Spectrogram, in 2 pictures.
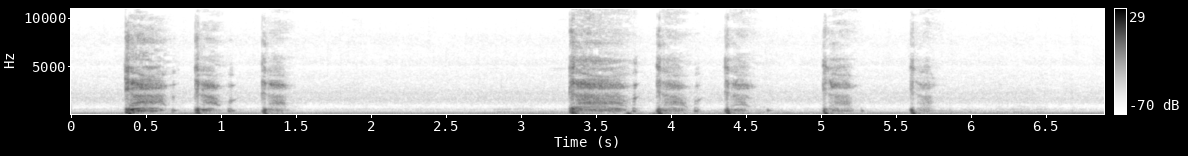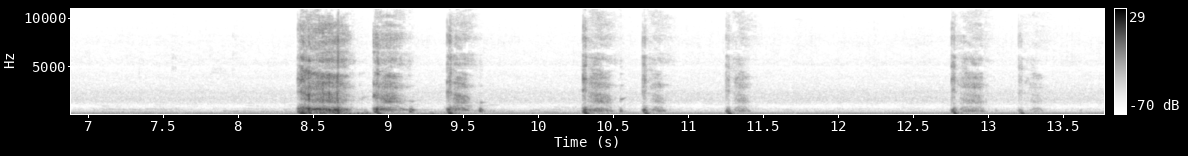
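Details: Repeated short, sharp coughs in five clusters, about fifteen in all, over a steady low room hum, while watching Netflix.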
